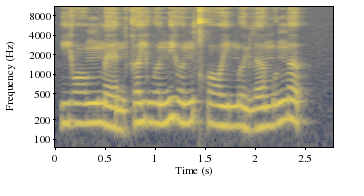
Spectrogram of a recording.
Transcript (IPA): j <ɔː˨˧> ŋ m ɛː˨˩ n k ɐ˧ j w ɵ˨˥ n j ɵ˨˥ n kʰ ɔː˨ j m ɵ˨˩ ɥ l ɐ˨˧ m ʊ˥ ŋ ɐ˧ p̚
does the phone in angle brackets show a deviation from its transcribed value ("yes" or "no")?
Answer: no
